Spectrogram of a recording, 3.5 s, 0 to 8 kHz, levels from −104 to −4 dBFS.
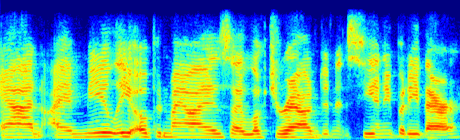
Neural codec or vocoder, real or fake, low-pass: none; real; 7.2 kHz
